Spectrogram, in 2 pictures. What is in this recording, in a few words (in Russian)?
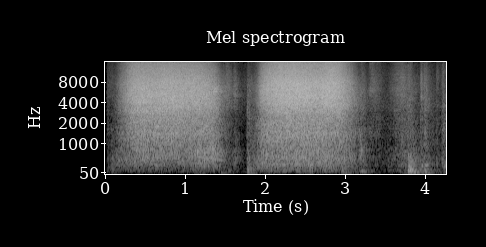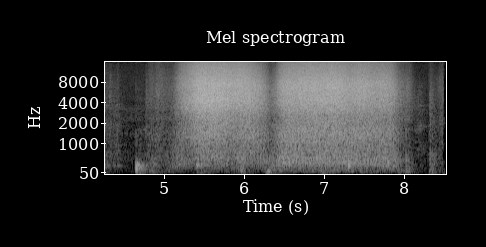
taskanie po polu, naduvnogo matrasa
